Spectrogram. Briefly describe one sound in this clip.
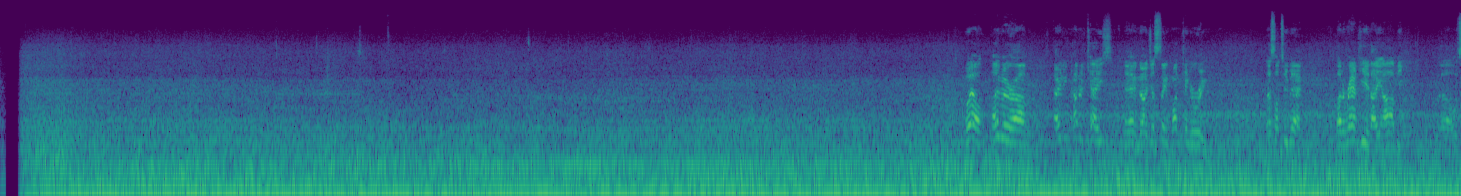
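A vehicle's engine drones steadily as it drives over a rough dirt road.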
